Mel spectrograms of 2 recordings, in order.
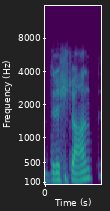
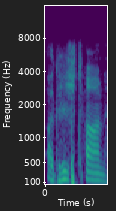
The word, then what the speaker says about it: अधिष्ठान: इट इज नॉट दृष्टांत, इट इज अ नॉट आ, अधिष्ठान नहीं है, अधिष्ठान है।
